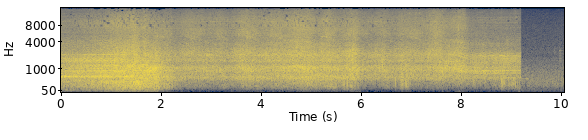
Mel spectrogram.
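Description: Electric multiple-unit train passing at speed on the platform road: a loud rush of wheel and air noise that peaks in the first two seconds as the front goes by, then a steadier rumble with repeated clacks of the wheels over the rails as the carriages pass. The sound cuts off suddenly near the end.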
